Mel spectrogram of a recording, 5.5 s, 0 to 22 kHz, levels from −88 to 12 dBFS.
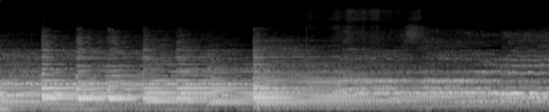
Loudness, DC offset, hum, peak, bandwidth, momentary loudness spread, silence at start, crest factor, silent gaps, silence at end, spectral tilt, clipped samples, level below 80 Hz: -15 LUFS; under 0.1%; none; 0 dBFS; 5.8 kHz; 8 LU; 0 s; 14 dB; none; 0 s; -8.5 dB/octave; under 0.1%; -50 dBFS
